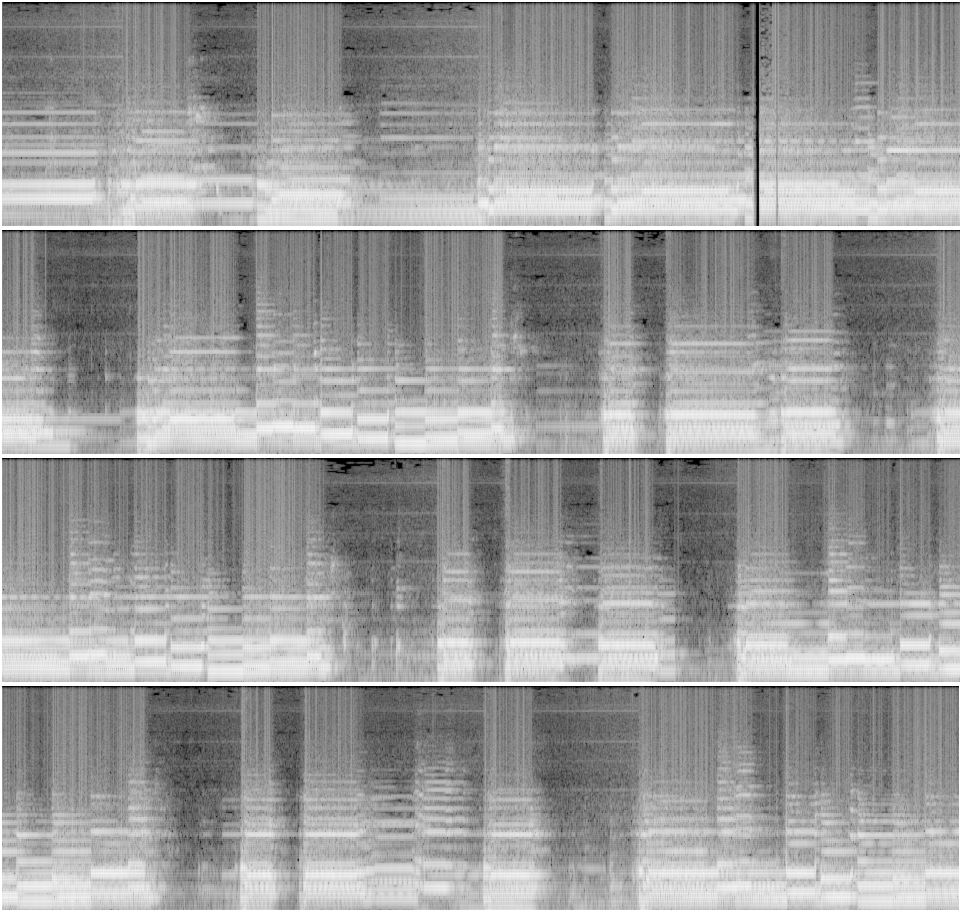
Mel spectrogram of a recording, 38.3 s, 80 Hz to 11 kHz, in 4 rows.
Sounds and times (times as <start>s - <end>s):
Acoustic guitar: 0.0s - 38.3s
Bass guitar: 0.0s - 38.3s
Strum: 0.0s - 38.3s.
